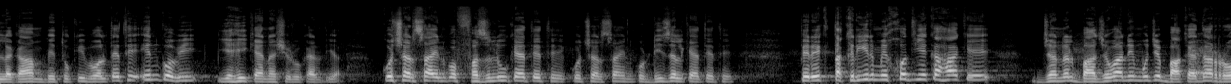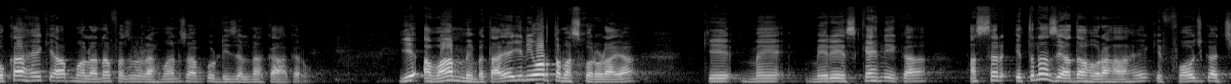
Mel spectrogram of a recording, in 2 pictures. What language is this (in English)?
Urdu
